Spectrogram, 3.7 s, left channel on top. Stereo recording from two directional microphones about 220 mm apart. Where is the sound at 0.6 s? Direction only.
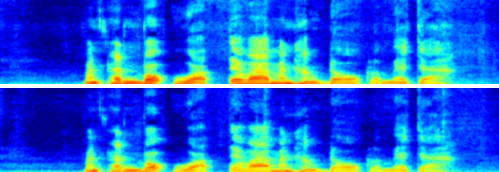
20° left (ahead or behind).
